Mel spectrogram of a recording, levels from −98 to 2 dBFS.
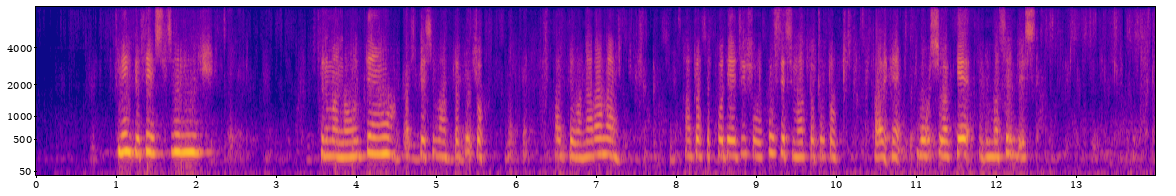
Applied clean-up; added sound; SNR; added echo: neural separator model SepFormer DNS4.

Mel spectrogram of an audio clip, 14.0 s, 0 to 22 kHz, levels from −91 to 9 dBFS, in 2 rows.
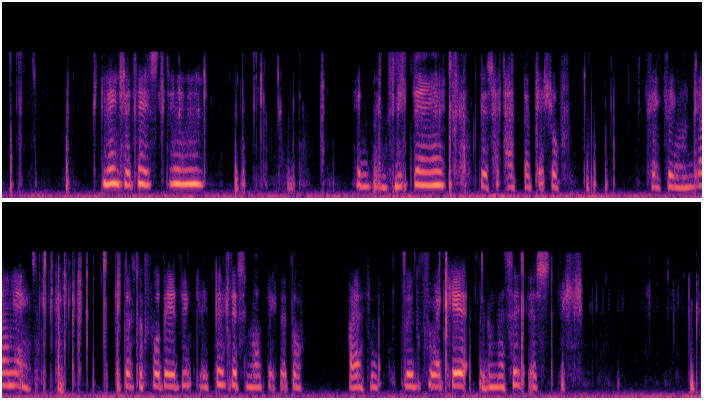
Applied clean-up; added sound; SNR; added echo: neural diffusion model UNIVERSE++.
